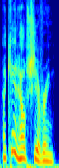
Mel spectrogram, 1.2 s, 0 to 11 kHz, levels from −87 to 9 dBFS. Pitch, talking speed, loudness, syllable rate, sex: 195 Hz, 200 wpm, -16 LUFS, 5.9 syllables/s, male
